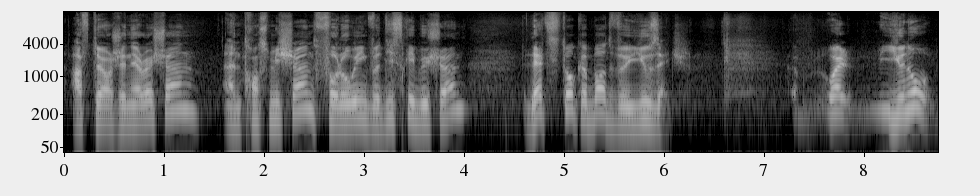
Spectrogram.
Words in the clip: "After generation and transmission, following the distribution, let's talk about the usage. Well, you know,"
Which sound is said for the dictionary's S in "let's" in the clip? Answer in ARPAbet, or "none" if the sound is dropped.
S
